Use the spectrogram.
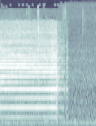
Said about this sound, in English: Man, give an air horn to Joey. Give an air horn to Joey.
